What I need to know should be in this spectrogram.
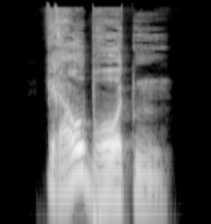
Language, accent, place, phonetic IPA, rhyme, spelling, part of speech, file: German, Germany, Berlin, [ˈɡʁaʊ̯ˌbʁoːtn̩], -aʊ̯bʁoːtn̩, Graubroten, noun, De-Graubroten.ogg
- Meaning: dative plural of Graubrot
